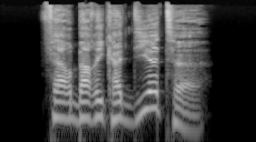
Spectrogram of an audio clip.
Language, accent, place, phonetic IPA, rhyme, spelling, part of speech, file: German, Germany, Berlin, [fɛɐ̯baʁikaˈdiːɐ̯tə], -iːɐ̯tə, verbarrikadierte, adjective / verb, De-verbarrikadierte.ogg
- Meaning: inflection of verbarrikadieren: 1. first/third-person singular preterite 2. first/third-person singular subjunctive II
